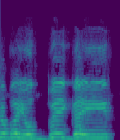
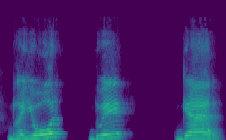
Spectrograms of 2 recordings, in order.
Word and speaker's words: भयोद्वेगैर: भयोर्द्वेगैर ऐसा उच्चारण गलत है, और यहाँ पर भयोर नहीं है, भयोद्वेगैर, और द्वई बोल देते हैं, द्वई, द्वई नहीं है, द्वे है, द्वे द्वे।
